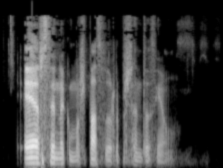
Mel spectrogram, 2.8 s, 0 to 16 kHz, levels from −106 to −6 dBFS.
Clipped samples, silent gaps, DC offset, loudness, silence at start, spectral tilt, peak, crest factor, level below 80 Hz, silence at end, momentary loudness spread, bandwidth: under 0.1%; none; under 0.1%; -19 LUFS; 0.3 s; -3 dB/octave; 0 dBFS; 24 dB; -64 dBFS; 0.75 s; 22 LU; 11.5 kHz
